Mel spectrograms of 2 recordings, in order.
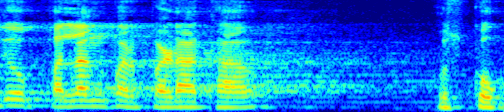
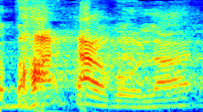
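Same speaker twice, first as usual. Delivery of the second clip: louder snap; curt loud retort; 2 semitones higher, 10 dB louder than usual. Retold or imitated. Patient answers the deaf visitor, curt loud retort. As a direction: throw the answer back.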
